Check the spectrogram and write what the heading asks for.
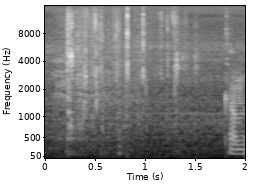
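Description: Hands handling small accessory cables in plastic packaging: light crinkling and scattered clicks of plastic connectors, stopping about a second and a half in.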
